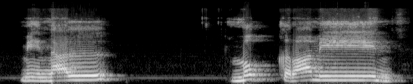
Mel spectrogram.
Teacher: جب لام کے مخرج میں زبان جائے تو وہیں رک جائے، کلکلا نہیں ہے، لام میں کلکلا نہیں کرنا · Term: قلقلہ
